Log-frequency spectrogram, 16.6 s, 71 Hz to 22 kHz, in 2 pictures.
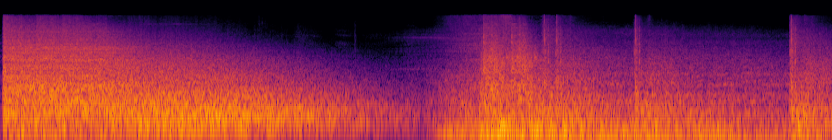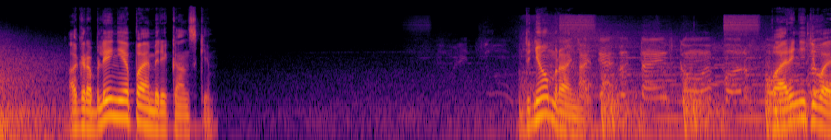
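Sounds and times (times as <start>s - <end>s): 
gunshots around a corner in a film scene: 0.0s - 3.6s, 4.3s - 9.0s
speech: 9.0s - 10.5s, 13.5s - 15.3s, 16.0s - 16.6s.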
